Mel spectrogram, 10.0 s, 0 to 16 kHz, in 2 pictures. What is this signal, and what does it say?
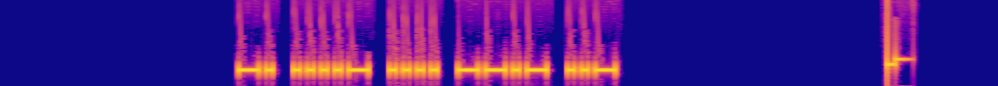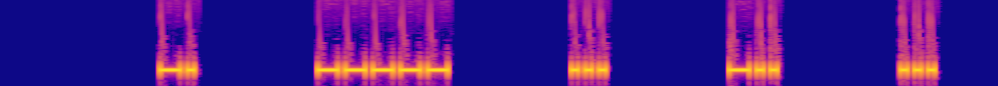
Morse code, heard as a keyed tone, about 34 wpm, spaced as for 18 wpm, 700 Hz. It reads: N4HQU N0SDS
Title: USA Call Signs - 5 Characters - 6x Character Spacing - 35wpm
